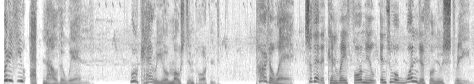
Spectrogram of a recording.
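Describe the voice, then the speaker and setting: Wise cooing desert-sand spirit, as a storyteller plays it, swooping pitch. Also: huge pitch swings, unhurried, a little hiss or hum. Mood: firm, urging. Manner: cooing, emphatic, instructive. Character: wise, coaxing, patient spirit voice of desert sands.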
